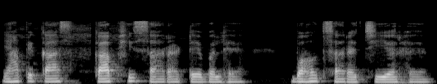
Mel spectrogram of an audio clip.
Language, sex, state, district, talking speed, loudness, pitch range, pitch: Hindi, male, Jharkhand, Ranchi, 110 wpm, -21 LUFS, 120-135 Hz, 125 Hz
